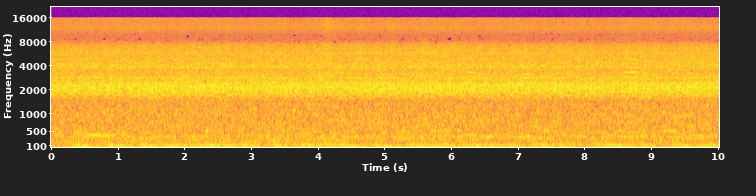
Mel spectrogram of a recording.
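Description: Steady low rumble with a faint hiss above it, with no distinct events.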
